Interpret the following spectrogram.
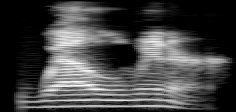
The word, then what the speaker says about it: Uel Winner: uh his name is well winner spelled u-e-l-w-i-n-n-e-r but he sent us actually an mp4 on how to pronounce his name so it's like well winner okay here we go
